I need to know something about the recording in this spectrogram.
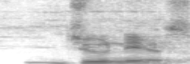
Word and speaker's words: Junius: Though it starts with I, they pronounce it as Junius.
